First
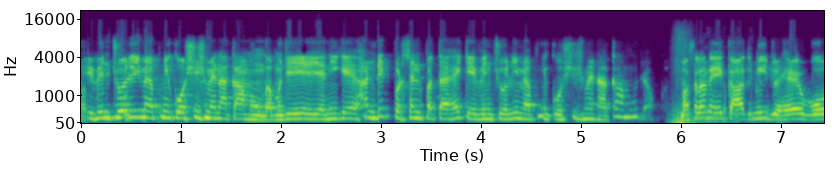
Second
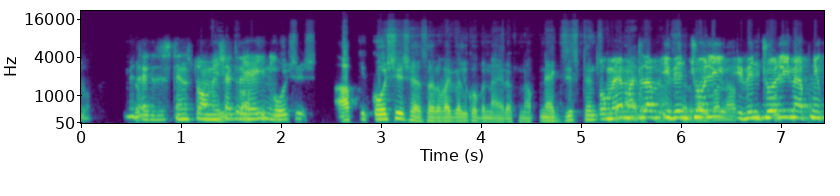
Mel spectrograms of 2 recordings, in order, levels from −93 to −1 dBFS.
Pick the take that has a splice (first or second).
first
